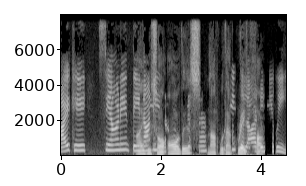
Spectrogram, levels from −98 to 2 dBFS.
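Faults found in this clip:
Speech suppressed in double talk, 1.75–2.94 s and 3.15–4.32 s. Talker dips in chunks, down by roughly 40 dB at worst, about a second then most of a second affected. Likely echo canceller mistaking overlapping far-end audio for echo and attenuating both.

Echo leak, 2.95–3.03 s and 3.45–3.49 s. Brief faint delayed copy of the voice, 160 ms behind, some 30 to 35 dB under the speech. Likely loudspeaker-side echo canceller passing residual pickup back down the call.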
